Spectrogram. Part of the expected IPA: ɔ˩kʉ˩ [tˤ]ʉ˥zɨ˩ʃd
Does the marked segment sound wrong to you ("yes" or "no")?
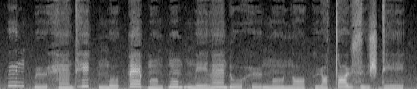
no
